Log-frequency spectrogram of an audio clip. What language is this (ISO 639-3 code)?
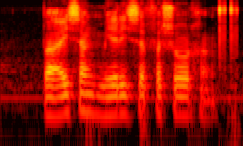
afr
